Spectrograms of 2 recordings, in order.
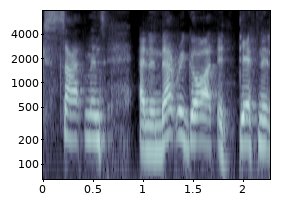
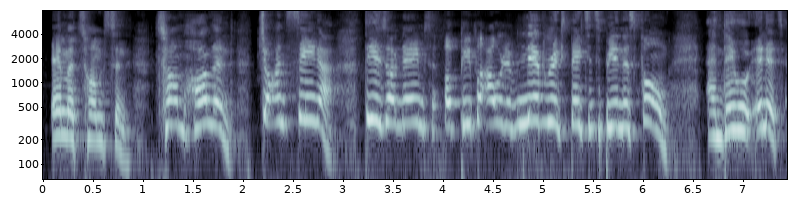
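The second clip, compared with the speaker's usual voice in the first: amazed excitement; 10 semitones higher than usual. Real, not acted. Reviewer listing surprise big names in the cast, amazed. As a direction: pitch climbing high with each name.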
